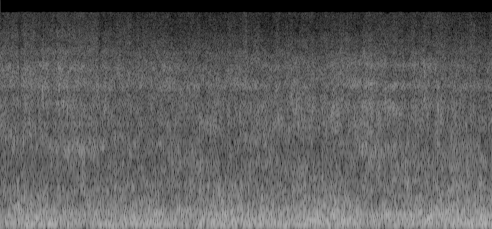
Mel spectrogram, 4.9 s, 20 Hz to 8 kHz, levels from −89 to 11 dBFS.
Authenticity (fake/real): fake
